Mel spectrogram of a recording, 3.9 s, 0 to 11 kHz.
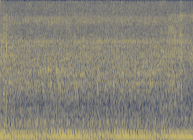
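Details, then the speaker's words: An E34 530i touring swapped to an M60B40 V8 with a 6-speed, off the road 7 years, idles low, smooth and even after a replacement idle valve went in (the old one had an open-circuit fault); no hunting or misses. "know if you can hear me but it seems to be idling great"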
